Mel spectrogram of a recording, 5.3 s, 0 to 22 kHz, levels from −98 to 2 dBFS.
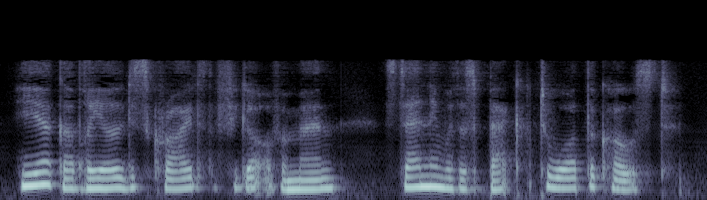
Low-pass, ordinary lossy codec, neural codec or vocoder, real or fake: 7.2 kHz; MP3, 48 kbps; codec, 24 kHz, 0.9 kbps, DualCodec; fake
